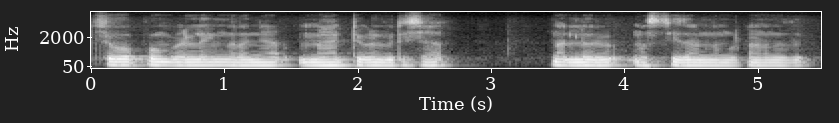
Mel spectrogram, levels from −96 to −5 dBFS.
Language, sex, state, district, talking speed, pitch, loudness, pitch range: Malayalam, male, Kerala, Kollam, 110 wpm, 110 Hz, -14 LUFS, 110-115 Hz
